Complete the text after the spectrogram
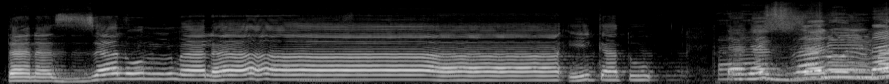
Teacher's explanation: حمزہ کی واضح آواز آئے، اس میں نرمی نہیں کرنی، تحقیق کے ساتھ حمزہ کو پڑھنا ہے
